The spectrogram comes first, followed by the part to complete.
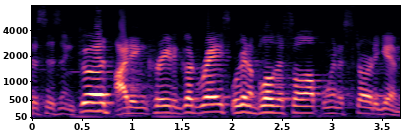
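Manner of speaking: usual speaking voice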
